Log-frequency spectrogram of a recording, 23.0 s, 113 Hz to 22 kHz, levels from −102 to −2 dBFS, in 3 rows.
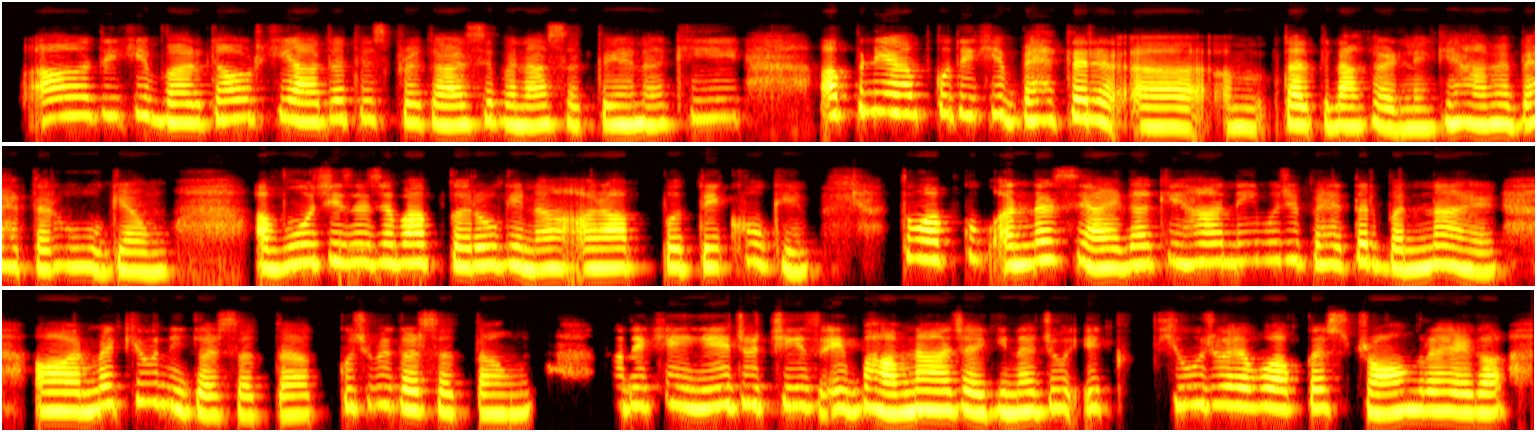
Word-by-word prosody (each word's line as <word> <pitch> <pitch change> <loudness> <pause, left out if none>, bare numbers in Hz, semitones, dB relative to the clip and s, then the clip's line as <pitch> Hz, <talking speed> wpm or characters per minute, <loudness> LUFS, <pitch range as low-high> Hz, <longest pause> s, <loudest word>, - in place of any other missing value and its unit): अ, 300 +4 +1
देखिए, 310 0 -6
वर्कआउट 260 +2 0
की 290 - -6
आदत 265 +2 +1
इस 270 -1 -8
प्रकार 230 -2 +1
से 255 +3 -6
बना 225 -2 0
सकते 225 0 -6
हैं 225 - +2
ना 230 -1 0
कि 285 +1 -10 0.4
अपने 340 +4 +2
आप 335 -1 +2
को 340 - -2
देखिए, 320 -1 -4
बेहतर 265 +2 +1
अ 215 - -1 0.4
अम, 210 -1 -3 0.2
कल्पना 220 -1 +3
कर 205 -2 0
लें 200 0 -3
कि 235 - -2
हाँ, 235 -1 +1
मैं 235 0 +1
बेहतर 235 -1 -3
हो 240 -2 -4
गया 210 0 -2
हूँ। 205 0 -3 0.4
अब 235 +1 +3
वो 280 +2 +1
चीज़ें 285 0 -2
जब 275 0 -1
आप 275 0 +5
करोगे 250 0 +1
ना, 230 +1 +1
और 230 0 +1
आप 235 0 +2 0.2
देखोगे, 240 -1 -3 0.5
तो 335 - 0
आपको 310 +1 +1 0.2
अंदर 295 +4 +4
से 310 -2 -8
आएगा 235 +3 +3
कि, 265 +2 -8
"हाँ, 280 +1 +1
नहीं, 285 +1 -8
मुझे 300 0 -7
बेहतर 265 +1 -1
बनना 230 +4 +2
है 210 -3 -1 0.4
और 240 0 +5
मैं 285 +6 +1
क्यों 330 0 -6
नहीं 260 -6 -3
कर 215 -3 0
सकता? 205 0 -4 0.2
कुछ 275 0 -6
भी 295 0 -7
कर 260 -3 +2
सकता 225 -2 -4
हूँ।" 220 +1 -2
तो 295 +1 -13
देखिए, 290 +1 -3
ये 270 +2 +1
जो 300 +1 -3
चीज़ 285 -3 -5
एक 245 0 +1
भावना 250 -1 +6
आ - - +5
जाएगी 235 -2 0
ना, 230 +1 +2
जो 260 +3 -4
एक 260 +1 -7 0.2
क्यों 295 +1 -5
जो 295 - -5
है, 290 -1 +3
वो 275 0 +2
आपका 260 0 +3
स्ट्रॉन्ग 245 -2 +3
रहेगा, 230 -2 +2
250 Hz, 215 wpm, -24 LUFS, 230-285 Hz, 0.5 s, भावना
